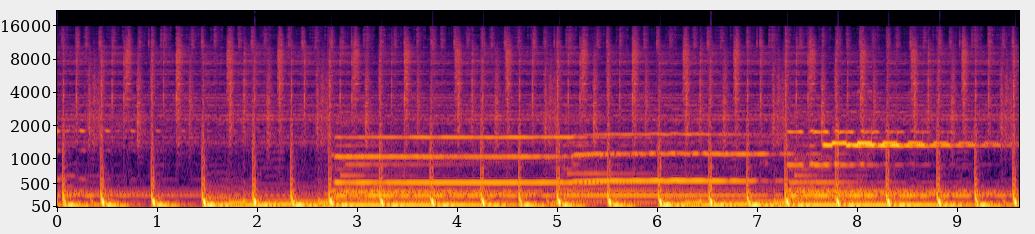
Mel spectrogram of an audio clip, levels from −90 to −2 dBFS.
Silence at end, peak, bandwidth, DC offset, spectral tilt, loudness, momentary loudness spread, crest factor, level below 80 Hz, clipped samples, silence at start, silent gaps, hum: 0 s; 0 dBFS; 15.5 kHz; under 0.1%; -6 dB/octave; -15 LUFS; 5 LU; 14 dB; -18 dBFS; 0.3%; 0 s; none; none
